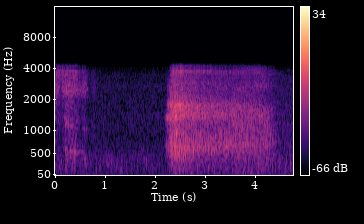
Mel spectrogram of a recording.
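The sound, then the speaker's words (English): A nice, deep breath is taken during a guided healing session: a short soft airy rush, then a pause, then a longer, louder breath lasting over two seconds. “Now I should take a nice, deep, deep breath.”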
